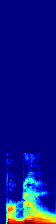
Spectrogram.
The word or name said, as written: permill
